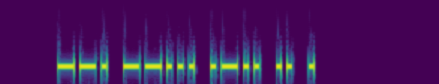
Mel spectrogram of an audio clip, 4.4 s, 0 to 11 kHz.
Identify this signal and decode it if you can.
Morse code, heard as a keyed tone, about 22 wpm, 700 Hz. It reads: G7LIE
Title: DXCC-100 Call Signs - 5 Characters - Repeated 2x - 22wpm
